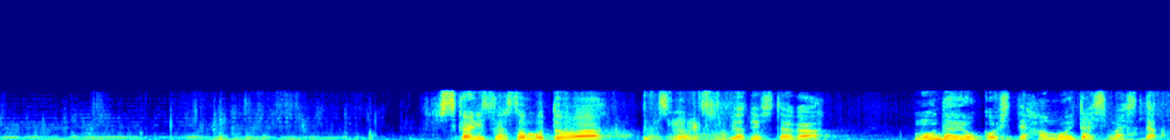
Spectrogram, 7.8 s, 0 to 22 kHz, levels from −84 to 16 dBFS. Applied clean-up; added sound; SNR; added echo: neural separator model SepFormer DNS4.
